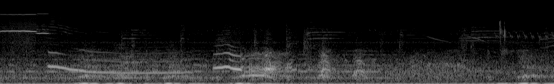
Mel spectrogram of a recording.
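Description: A dog whines and whimpers in Dragon Age: Origins, a drawn-out, wavering high whine followed by shorter yelps and whimpers over a steady game background hum.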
